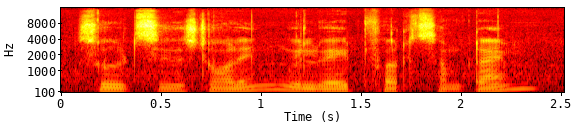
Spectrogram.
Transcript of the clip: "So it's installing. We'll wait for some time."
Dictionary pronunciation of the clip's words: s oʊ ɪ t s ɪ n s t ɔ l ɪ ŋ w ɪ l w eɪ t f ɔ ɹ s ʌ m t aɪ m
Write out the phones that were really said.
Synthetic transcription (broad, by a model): s oʊ ɪ t s ɪ n s t ɔ l ɪ ŋ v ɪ l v eɪ t f ɔ ɹ s ʌ m t aɪ m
